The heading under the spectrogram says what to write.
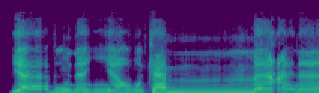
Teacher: Langsung dianggap si ba ini nggak ada, langsung masuk ke mim.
